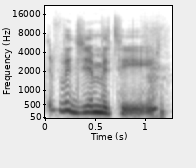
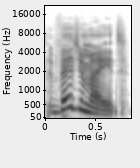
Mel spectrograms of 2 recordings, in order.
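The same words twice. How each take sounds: First: The word is said like Yosemite. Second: The word ends in 'mite', like 'bite'. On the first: The speaker calls it wrong. "not Vegemite" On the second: The speaker calls it right. "So it's Vegemite"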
